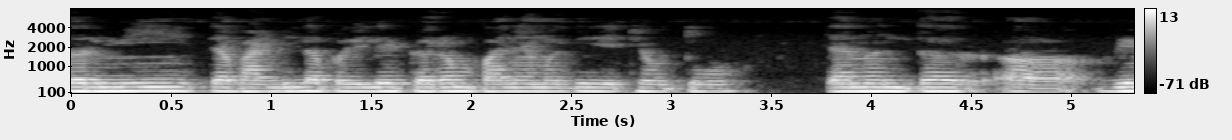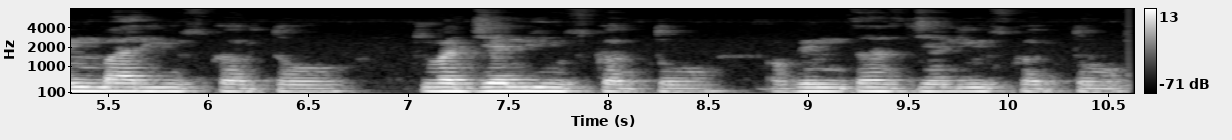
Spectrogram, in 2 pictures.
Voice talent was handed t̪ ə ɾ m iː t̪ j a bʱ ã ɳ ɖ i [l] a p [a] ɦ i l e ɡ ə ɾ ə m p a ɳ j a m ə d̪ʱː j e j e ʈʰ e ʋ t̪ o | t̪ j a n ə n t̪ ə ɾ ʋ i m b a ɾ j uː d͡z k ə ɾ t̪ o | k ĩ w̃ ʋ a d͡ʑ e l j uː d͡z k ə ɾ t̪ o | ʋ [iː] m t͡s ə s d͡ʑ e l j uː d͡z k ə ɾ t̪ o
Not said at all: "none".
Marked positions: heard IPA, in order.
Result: l, ə, i

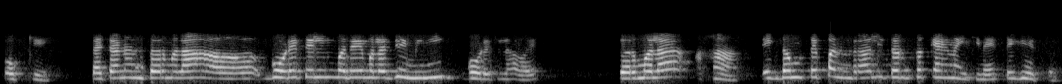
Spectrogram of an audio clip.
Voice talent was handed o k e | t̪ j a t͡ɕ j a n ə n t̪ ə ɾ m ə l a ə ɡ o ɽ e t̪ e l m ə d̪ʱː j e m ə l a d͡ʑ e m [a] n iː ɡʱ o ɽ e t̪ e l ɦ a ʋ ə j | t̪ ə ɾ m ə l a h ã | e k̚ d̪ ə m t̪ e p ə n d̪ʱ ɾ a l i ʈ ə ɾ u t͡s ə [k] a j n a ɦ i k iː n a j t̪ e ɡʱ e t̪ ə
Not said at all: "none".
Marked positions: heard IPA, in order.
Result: i, k

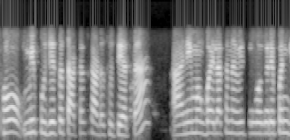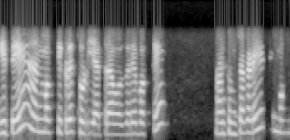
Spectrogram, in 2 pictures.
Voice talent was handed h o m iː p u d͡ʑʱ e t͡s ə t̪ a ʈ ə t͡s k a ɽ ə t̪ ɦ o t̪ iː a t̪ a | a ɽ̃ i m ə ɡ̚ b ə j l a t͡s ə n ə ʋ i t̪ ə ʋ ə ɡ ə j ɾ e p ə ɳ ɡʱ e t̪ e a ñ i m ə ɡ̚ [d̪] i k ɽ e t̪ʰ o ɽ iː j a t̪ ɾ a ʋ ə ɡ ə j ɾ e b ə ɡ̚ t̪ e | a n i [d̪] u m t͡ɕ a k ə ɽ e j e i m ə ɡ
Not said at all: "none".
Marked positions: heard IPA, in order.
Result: t̪, t̪

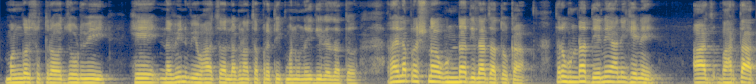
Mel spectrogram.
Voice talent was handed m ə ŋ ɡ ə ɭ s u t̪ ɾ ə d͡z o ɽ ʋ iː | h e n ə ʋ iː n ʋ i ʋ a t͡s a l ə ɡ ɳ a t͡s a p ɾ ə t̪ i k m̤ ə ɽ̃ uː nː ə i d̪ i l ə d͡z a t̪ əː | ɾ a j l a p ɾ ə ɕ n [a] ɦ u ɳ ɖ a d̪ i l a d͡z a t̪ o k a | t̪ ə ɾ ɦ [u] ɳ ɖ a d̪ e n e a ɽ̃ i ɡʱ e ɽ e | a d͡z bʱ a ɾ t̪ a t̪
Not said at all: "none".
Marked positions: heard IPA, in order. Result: ə, u

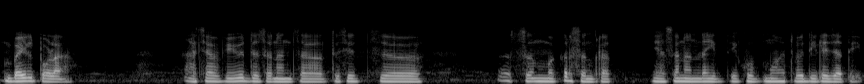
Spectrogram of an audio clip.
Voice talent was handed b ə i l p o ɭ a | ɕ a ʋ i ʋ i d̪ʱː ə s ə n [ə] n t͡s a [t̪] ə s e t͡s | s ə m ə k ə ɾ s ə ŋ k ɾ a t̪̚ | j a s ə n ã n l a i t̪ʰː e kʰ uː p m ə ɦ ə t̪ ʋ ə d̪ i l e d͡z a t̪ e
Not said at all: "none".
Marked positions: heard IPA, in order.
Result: a, t̪

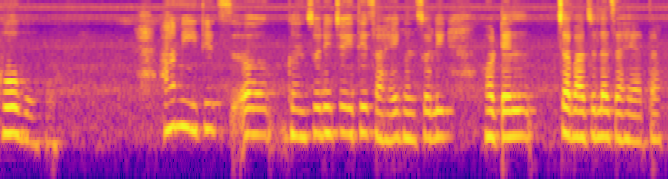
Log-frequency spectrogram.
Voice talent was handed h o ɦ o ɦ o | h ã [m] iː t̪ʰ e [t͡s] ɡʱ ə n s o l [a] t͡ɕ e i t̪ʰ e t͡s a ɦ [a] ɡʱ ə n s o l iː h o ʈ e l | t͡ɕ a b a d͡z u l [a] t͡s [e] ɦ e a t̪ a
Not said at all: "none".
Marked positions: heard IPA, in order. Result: m, t͡s, i, e, a, a

